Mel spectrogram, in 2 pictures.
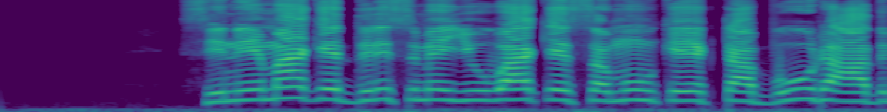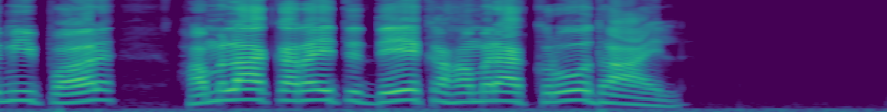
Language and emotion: Maithili, angry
